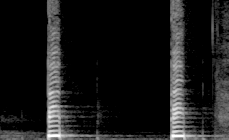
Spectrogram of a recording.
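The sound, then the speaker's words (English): A voice mimics a heart monitor like those in TV shows such as Marcus Welby or ER, with two short, steady, mid-pitched beeps about a second apart, each one a clipped, loud tone followed by quiet. “Think of that heart monitor, you know, in the in the shows, Marcus Welby or whatever the ER or the TV shows.”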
